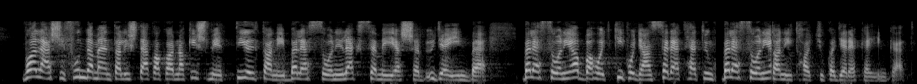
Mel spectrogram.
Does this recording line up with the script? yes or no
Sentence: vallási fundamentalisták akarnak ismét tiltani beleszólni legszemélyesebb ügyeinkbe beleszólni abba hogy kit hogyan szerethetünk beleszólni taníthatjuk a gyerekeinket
yes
